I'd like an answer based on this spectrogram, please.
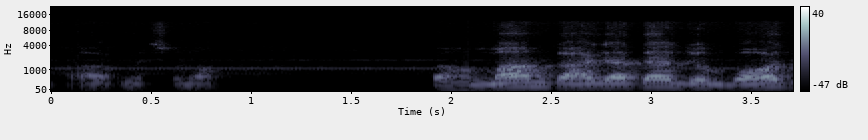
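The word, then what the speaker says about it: همام: کا نام حمام تھا، یہ گول والی ہے، دو چشمی ہے، میم الف میم، اس کا تلفظ ہے حمام، ہم سے نکلا، ہم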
